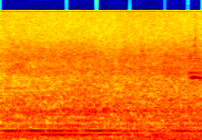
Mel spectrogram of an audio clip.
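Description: A steady low hum made of several held tones over a low rumble, with a brief high tone near the end.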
